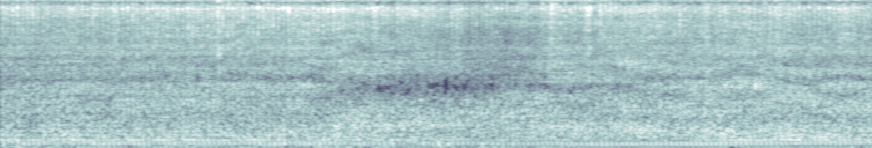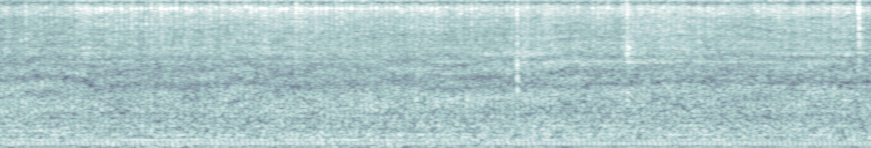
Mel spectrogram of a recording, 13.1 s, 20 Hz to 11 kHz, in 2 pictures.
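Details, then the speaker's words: Repaired Briggs & Stratton lawn mower at full throttle, target about 3000–3600 rpm, cutting thick grass before an oil change: steady buzz holding speed without bogging, misfiring or hunting; pulling healthily. "let's just run it full throttle we'll do a bit of cutting look at that and then we'll change the oil have a look at the rpm it should be about 3 000 to 3600."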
